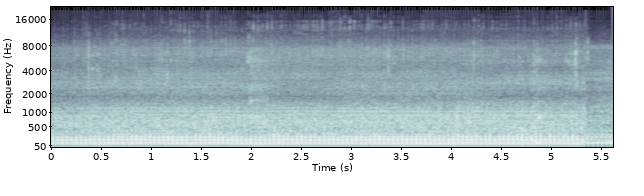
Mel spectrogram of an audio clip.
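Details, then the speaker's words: Predator 5000 generator, third replacement unit, zero hours, cover plate on: steady regular thrum about three pulses a second, no surging or knocks; quiet, no oil leaks, voltage good; running normally. "Okay, I got the uh 5,000 running. It's quiet. There's no oil leaks. Uh the voltage is good."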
